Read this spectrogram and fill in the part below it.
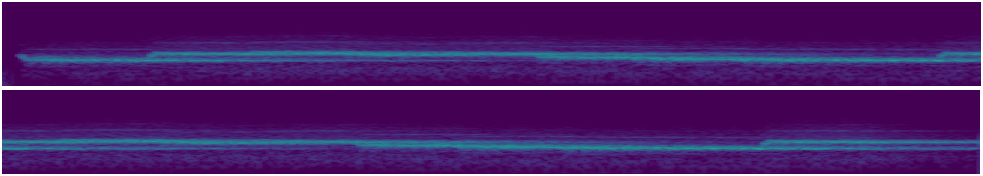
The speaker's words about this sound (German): Damit das Hauptthema ein bisschen mehr spooky ist, wird das nicht nur von den offensichtlichen Instrumenten gespielt, sondern zusätzlich noch von einem Chor gepfiffen.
